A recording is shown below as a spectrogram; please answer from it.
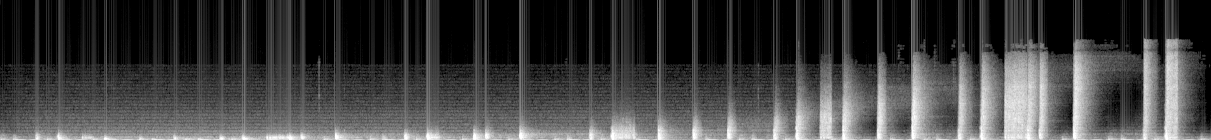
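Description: Electronic beat of drum-machine hits over a steady bass line, played through the high-cut filter of a FabFilter Pro-Q equalizer. It starts muffled with the treble cut away, and the filter sweeps open until the drums ring out fully bright in the last few seconds: a filter-sweep build into the chorus.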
